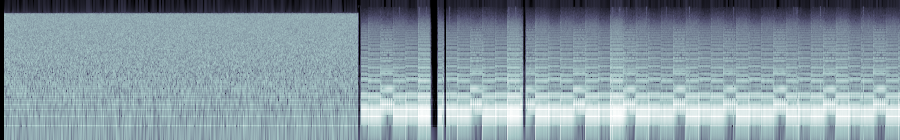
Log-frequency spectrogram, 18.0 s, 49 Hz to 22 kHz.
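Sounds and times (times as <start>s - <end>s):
white-noise static: 0.1s - 7.2s
synthesizer music with bass line: 7.2s - 18.0s.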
